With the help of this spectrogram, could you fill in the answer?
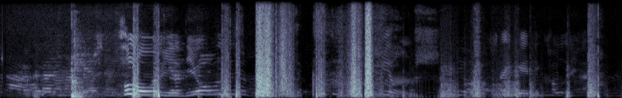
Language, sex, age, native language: Icelandic, male, 18-19, Vietnamese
